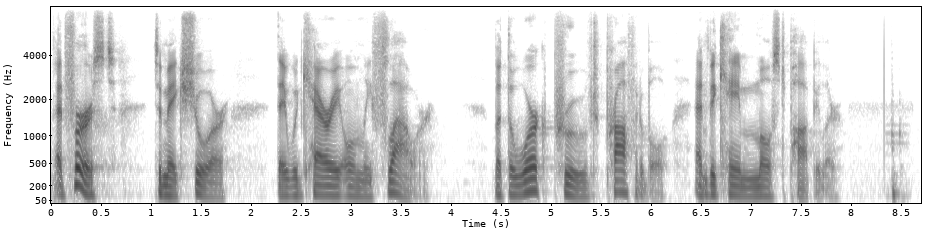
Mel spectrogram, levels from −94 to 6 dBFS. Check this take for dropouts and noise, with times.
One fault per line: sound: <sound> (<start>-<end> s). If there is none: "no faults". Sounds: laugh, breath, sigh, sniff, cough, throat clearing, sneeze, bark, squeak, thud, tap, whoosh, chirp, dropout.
sound: thud (8.3-8.6 s)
